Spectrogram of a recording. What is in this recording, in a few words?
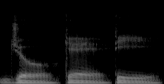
"joketi", concat syllables; Affixing experiment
